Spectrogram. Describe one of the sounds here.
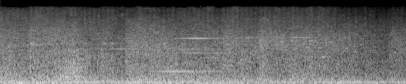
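Rocks and debris crash and rumble loudly.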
